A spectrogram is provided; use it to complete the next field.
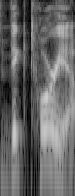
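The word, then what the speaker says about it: Wiktoria: Okay, it's pronounced Victoria. All right, I was thinking maybe it's just pronounced with a V, but spelled with a W.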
